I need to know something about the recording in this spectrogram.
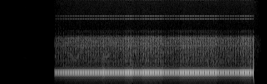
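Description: A steady telephone dial tone hums for about two seconds at an even, fairly loud level with no talking over it, then cuts off abruptly.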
